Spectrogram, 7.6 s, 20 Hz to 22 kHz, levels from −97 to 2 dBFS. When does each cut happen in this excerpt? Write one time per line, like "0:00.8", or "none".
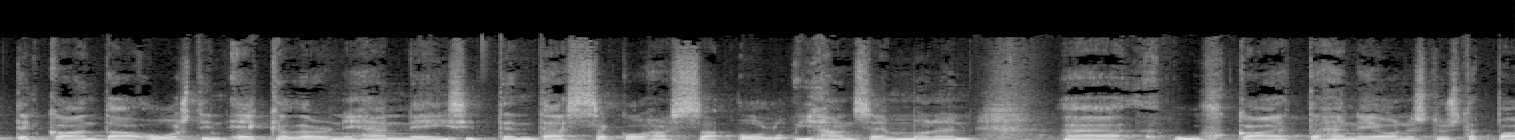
none

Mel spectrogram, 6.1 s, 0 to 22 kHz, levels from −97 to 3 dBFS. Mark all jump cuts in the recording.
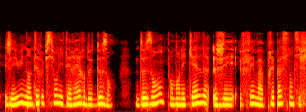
none

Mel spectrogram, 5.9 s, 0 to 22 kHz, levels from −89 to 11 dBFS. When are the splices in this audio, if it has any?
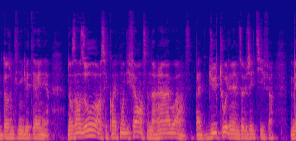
none

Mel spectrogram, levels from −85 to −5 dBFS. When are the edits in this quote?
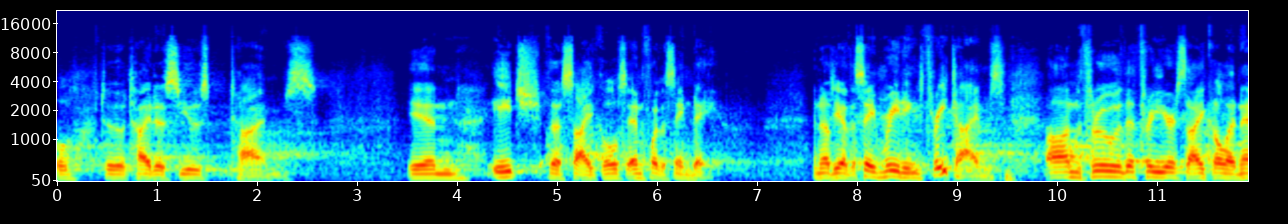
0:01.7
0:04.9
0:07.7
0:08.6
0:09.9
0:10.6

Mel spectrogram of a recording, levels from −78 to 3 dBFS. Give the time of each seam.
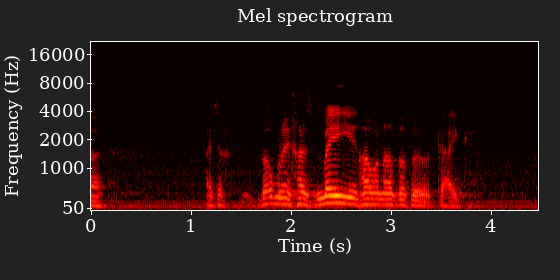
0:02.7
0:03.2

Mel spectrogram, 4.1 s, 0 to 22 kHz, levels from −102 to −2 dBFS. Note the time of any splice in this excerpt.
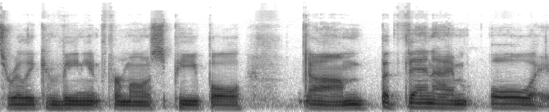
none

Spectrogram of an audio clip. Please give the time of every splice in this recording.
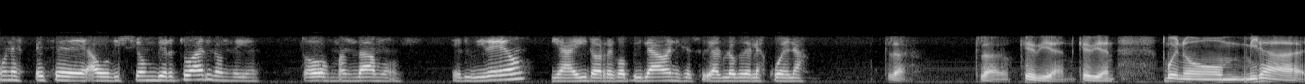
0:05.5

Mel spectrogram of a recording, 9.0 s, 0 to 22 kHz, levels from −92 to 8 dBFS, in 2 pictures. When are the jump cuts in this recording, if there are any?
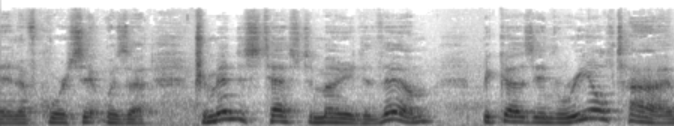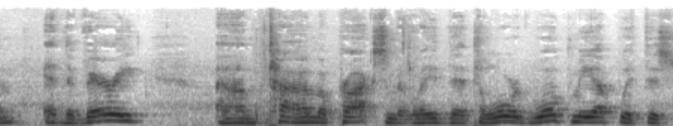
none

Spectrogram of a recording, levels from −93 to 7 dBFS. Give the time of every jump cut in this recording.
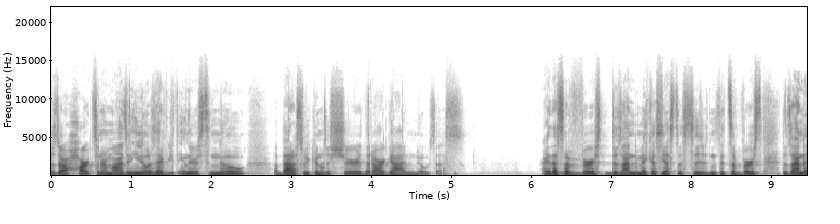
0:03.4
0:06.4
0:07.6

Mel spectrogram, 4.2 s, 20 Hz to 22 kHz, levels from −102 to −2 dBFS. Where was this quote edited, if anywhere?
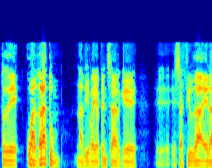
none

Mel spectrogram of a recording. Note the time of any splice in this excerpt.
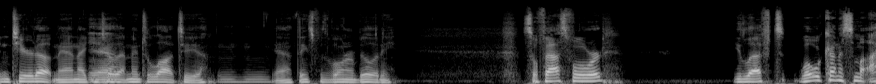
none

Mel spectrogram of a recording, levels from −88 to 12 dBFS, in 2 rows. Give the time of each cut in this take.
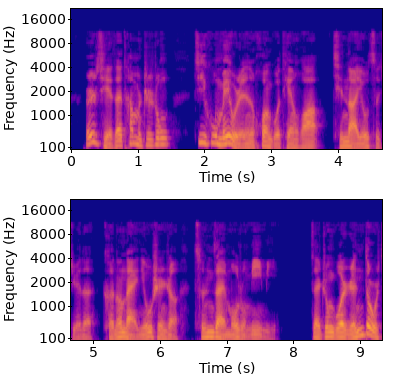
0:03.8

